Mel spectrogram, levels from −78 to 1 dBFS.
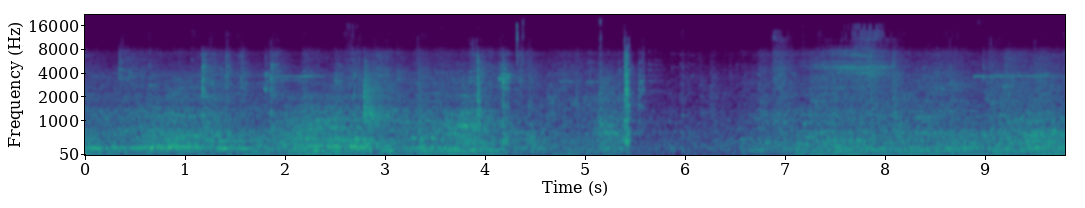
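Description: From start to finish the audio carries plainly audible Bluetooth SBC compression damage, likely from a starved SBC link, with the grain and dull top end pointing to a bitrate around 96 kbps. The codec splits the signal into a few broad sub-bands, and with so few bits the upper bands go hungry: treble flickers in and out, and gritty noise and aliasing ride over the everyday sounds. On a spectrogram the top region looks patchy and blocky, with holes appearing and vanishing from frame to frame.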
